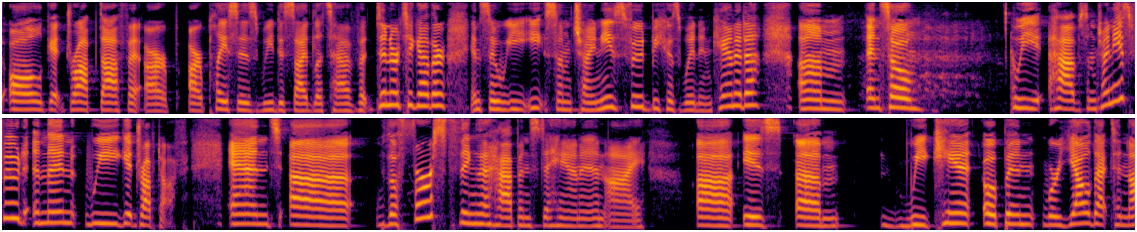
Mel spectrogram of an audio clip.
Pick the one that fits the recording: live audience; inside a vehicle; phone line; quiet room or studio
live audience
